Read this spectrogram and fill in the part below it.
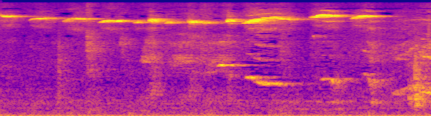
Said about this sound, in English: Well, between all the gay jokes, alluding to a lot of things and the dog whimpering in the background, I think this is a good podcast.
